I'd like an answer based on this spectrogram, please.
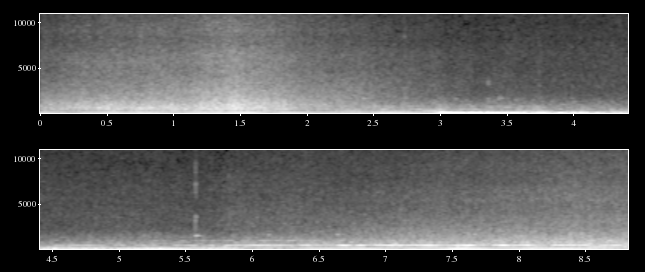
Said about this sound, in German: Gemeinsam mit dem Rauschen der Wellen singen sie ihr Lied.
